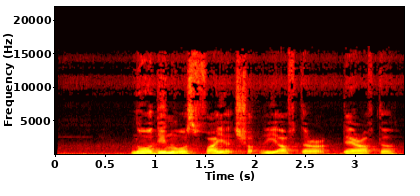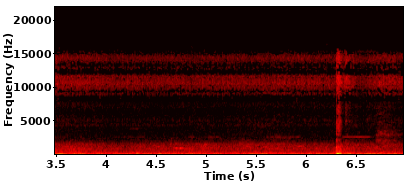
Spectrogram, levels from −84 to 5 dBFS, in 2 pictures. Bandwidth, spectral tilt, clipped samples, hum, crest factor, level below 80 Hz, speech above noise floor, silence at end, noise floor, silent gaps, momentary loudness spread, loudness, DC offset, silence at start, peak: 16 kHz; -6 dB/octave; under 0.1%; none; 18 dB; -42 dBFS; 30 dB; 0.6 s; -49 dBFS; none; 21 LU; -20 LUFS; under 0.1%; 0.3 s; -6 dBFS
